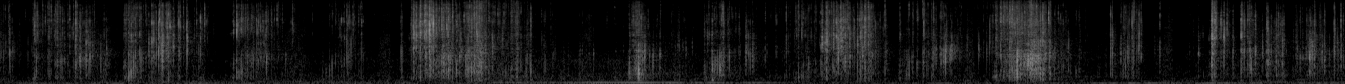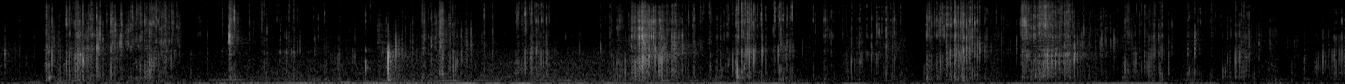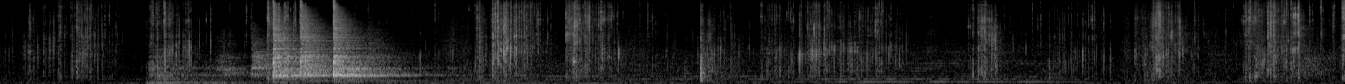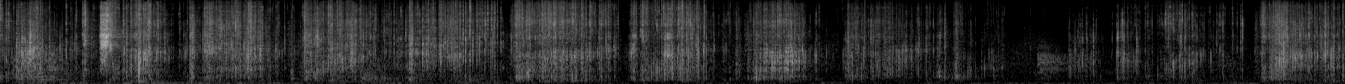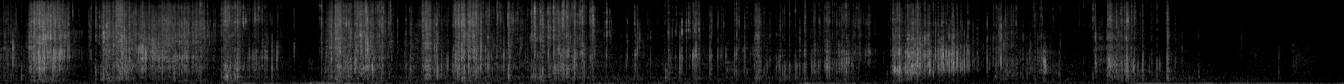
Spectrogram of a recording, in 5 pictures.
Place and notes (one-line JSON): {"title": "Seraing, Belgium - Dead painting", "date": "2017-10-29 14:30:00", "description": "Into a huge abandoned factory, the floor tile is coated with dead painting, coming from the walls and the ceiling. It makes a lot of scales. I'm walking on it.", "latitude": "50.60", "longitude": "5.54", "altitude": "79", "timezone": "Europe/Brussels"}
